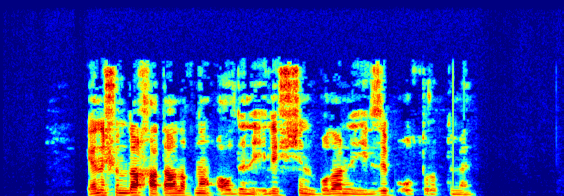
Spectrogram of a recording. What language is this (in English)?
Uyghur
